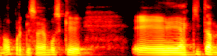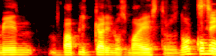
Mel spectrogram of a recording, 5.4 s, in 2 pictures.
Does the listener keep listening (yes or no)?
yes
